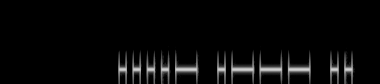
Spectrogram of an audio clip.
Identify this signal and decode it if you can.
Morse code, heard as a keyed tone, about 17 wpm, 700 Hz. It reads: 4JI
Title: Three Challenging Letter-Number Combinations 17wpm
